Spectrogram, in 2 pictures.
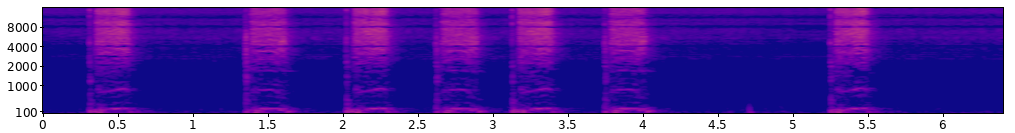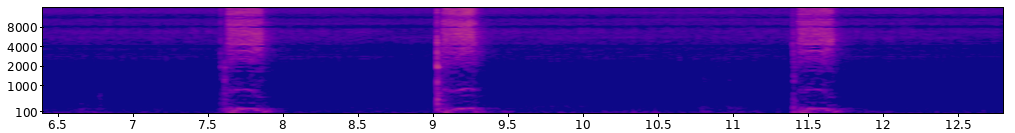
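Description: Small geared motor of a retractable landing gear, a motor-gearbox unit taken from a linear servo, whirring in short bursts of about a third of a second as the gear is driven up and down. There are about ten runs: a quick cluster in the first four seconds, then a few more spread out.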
